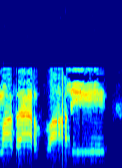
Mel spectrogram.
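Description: A man's voice intoning a verse in chant, the last syllable held on one steady note for most of a second before it breaks off.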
